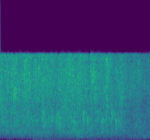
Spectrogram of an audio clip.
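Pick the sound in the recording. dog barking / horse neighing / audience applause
audience applause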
